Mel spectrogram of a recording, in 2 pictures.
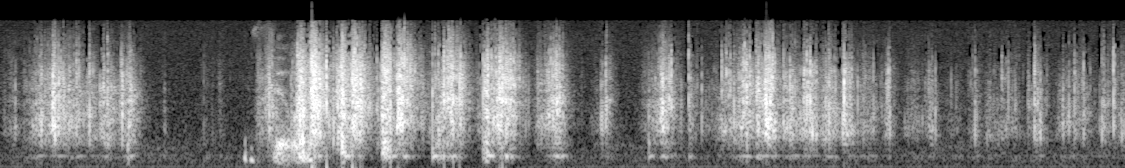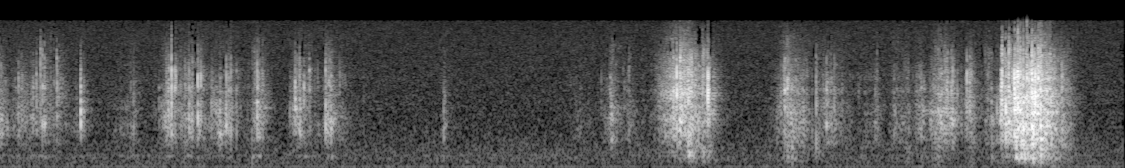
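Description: Clear plastic cookie container with a blue lid being shaken by a baby, the cookies inside rattling against the plastic in loud bursts with short pauses between.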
